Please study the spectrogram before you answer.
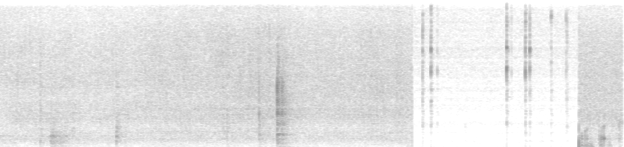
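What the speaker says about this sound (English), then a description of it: "Okay, now we're going to put the mushrooms in." Mushrooms go into a hot pot for a gluten-free vegan pasta, a steady loud sizzle of frying with a few stirring clicks and scrapes, the sizzle dropping briefly then returning.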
